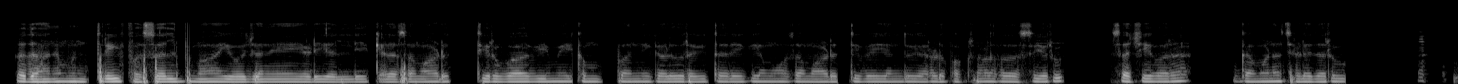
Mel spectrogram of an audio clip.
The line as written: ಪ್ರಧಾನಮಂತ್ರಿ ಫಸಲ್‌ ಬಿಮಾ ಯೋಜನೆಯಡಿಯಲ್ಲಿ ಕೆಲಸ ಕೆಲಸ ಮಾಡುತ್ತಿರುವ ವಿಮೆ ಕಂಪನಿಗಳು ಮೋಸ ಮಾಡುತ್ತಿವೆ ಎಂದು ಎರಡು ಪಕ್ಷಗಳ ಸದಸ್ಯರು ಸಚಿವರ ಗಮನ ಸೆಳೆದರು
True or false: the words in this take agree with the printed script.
false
